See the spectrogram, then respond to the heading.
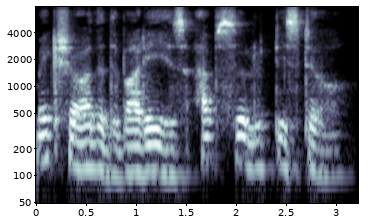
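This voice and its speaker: A man leading a guided meditation as a spiritual teacher, speaking calmly and in a measured way with long pauses. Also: on the low side, lo-fi sound.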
